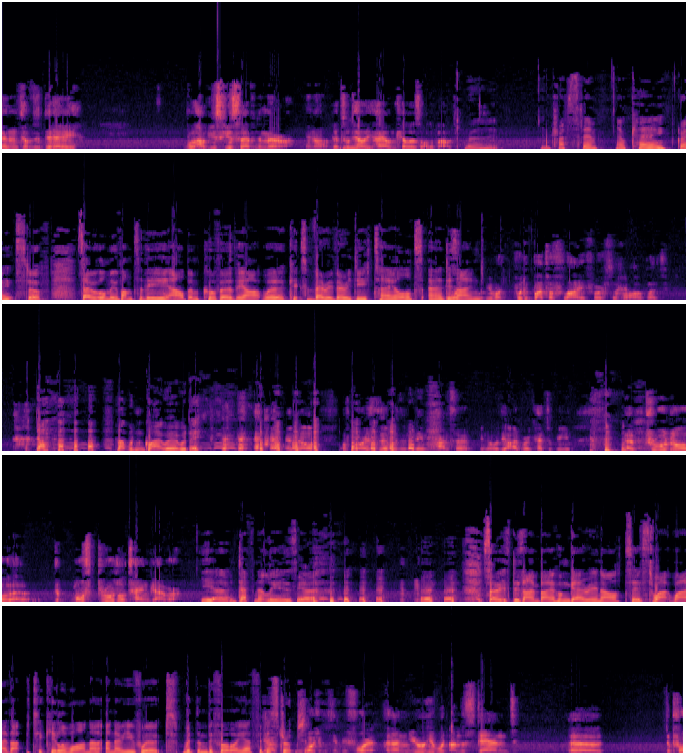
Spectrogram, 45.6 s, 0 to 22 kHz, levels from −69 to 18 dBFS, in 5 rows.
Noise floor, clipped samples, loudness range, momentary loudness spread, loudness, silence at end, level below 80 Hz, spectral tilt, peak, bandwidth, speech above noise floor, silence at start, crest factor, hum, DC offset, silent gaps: -41 dBFS; 0.1%; 4 LU; 11 LU; -13 LUFS; 0 s; -44 dBFS; -4 dB/octave; 0 dBFS; 14 kHz; 27 dB; 0 s; 14 dB; none; under 0.1%; none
